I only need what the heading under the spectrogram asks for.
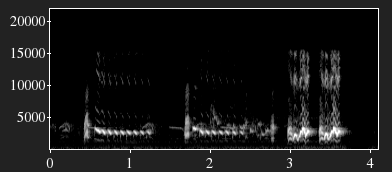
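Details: Sooty-headed bulbul calling wild bulbuls, which join in. Two rapid even trills of evenly spaced notes, each opened by a sharp note, followed by two louder bubbly chirped phrases.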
